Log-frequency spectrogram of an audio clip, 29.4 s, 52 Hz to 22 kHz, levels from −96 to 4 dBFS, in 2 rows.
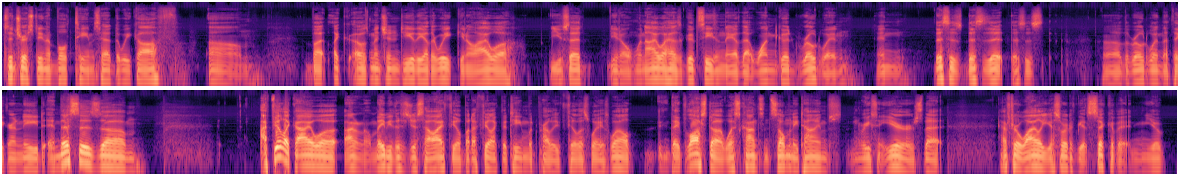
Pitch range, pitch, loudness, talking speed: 80-95 Hz, 85 Hz, -16 LUFS, 225 wpm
